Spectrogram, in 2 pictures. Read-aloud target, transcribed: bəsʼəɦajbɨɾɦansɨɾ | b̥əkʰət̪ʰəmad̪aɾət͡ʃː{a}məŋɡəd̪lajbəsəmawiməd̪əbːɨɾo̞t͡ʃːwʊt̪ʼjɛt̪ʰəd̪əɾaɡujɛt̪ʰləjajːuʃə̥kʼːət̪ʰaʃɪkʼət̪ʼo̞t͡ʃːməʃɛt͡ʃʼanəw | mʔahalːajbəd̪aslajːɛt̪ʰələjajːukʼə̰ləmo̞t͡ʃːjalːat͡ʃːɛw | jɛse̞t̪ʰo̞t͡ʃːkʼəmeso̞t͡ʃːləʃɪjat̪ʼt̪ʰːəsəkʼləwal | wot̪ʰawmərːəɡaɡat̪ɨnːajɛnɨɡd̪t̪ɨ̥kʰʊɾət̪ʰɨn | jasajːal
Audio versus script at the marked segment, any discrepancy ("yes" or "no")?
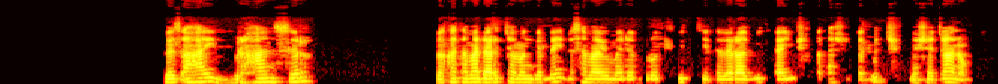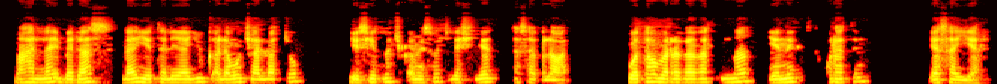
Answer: no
